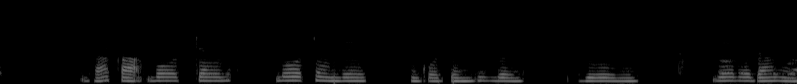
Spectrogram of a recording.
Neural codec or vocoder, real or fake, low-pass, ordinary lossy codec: none; real; 3.6 kHz; Opus, 24 kbps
